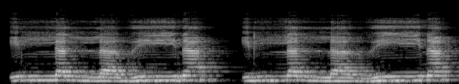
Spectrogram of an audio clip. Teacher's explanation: جب بھی یا مدہ آ جائے تو اس کے ساتھ جو بھی حروف ملیں گے ان کو کھینچ کر ادا کیا جائے گا. یہاں زال جو ہے یا مدہ کے ساتھ مل رہا ہے تو اس کو کھینچ کر ادا کریں گے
